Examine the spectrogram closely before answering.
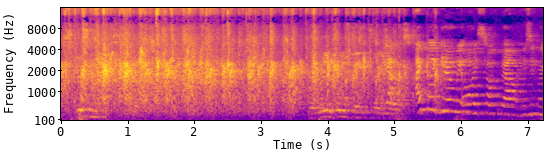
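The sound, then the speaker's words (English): An audience applauds a newlywed couple from Montana, married less than six months, with loud, steady clapping that thins out toward the end as a person begins talking over it. “Give them a round.”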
